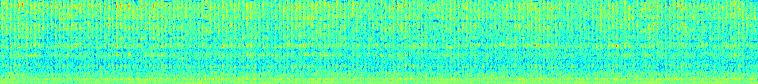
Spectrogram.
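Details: Free push lawn mower restarted after excess oil (overfilled) was drained to the correct level, running on gas of unknown age. Steady, even buzz at constant speed with no misses, surging or knocking; normal running.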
